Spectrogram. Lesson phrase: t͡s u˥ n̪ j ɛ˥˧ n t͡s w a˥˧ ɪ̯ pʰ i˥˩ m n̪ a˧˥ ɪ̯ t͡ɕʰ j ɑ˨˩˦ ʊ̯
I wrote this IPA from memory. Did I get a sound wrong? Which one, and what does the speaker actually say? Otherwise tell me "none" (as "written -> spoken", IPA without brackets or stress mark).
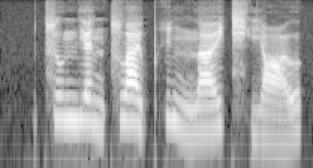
m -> ŋ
